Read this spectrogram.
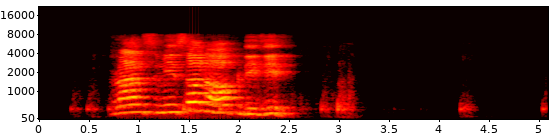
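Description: A man speaks clearly, explaining as he lectures.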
